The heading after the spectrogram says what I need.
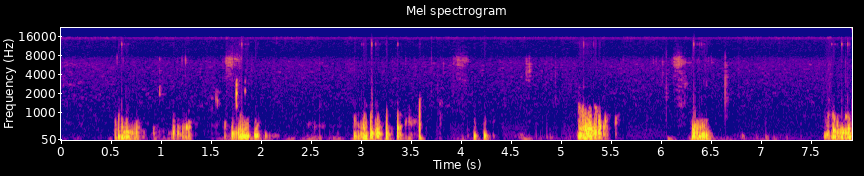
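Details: Ordinary stomach growling: low, irregular gurgling rumbles in short bursts separated by quiet gaps.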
